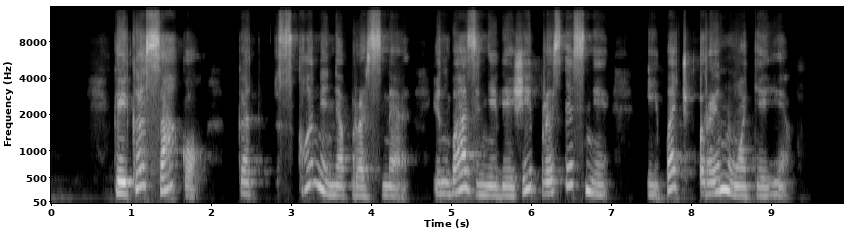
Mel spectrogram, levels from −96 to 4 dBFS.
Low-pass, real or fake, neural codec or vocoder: 14.4 kHz; fake; codec, 44.1 kHz, 7.8 kbps, DAC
